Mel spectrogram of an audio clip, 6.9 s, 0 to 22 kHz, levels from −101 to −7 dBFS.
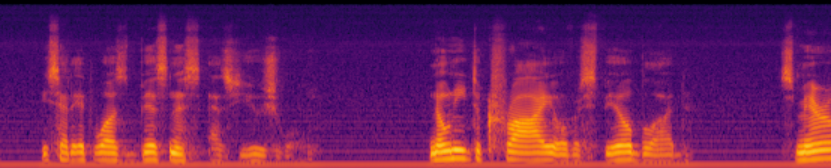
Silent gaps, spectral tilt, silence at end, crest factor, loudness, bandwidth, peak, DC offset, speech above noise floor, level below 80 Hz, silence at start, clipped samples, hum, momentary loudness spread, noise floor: none; -5 dB/octave; 0 s; 20 dB; -28 LUFS; 19.5 kHz; -8 dBFS; under 0.1%; 23 dB; -48 dBFS; 0 s; under 0.1%; none; 15 LU; -50 dBFS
